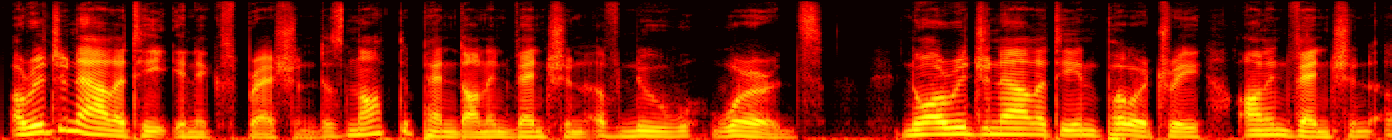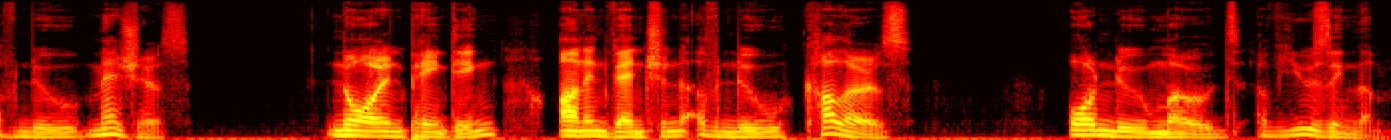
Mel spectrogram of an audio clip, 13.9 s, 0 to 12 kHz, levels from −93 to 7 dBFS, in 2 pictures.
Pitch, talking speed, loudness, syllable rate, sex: 110 Hz, 145 wpm, -21 LUFS, 5.3 syllables/s, male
